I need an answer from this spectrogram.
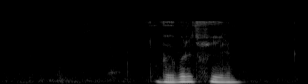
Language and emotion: Russian, neutral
